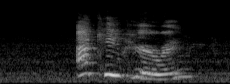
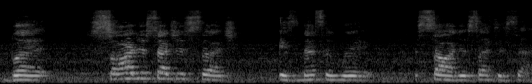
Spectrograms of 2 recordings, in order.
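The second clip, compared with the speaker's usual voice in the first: lower, measured retold confession; confiding report; 4 semitones lower, 6 dB quieter than usual. Soldier reporting to her sergeant, low confiding voice. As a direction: relay it low and carefully.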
